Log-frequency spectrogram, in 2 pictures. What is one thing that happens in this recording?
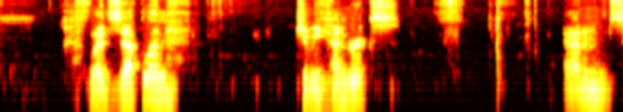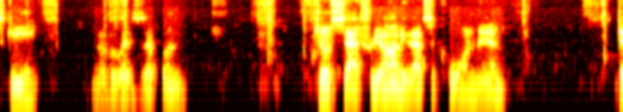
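Trading cards rustle and slide as they are handled.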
